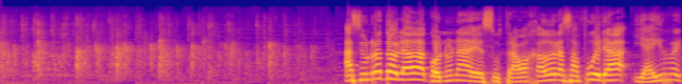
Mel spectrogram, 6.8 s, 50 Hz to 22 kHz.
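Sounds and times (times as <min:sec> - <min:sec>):
crowd applauding with dense clapping: 0:00.0 - 0:03.4
speech: 0:03.5 - 0:06.8.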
